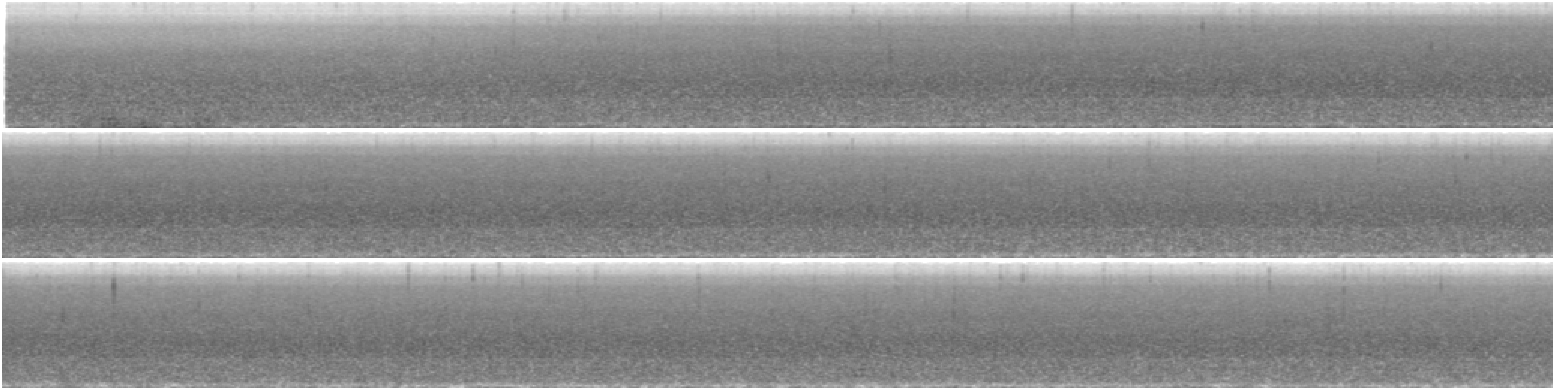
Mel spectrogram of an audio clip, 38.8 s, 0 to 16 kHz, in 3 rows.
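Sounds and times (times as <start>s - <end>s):
heavy rain in forest at night: 0.0s - 38.7s.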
